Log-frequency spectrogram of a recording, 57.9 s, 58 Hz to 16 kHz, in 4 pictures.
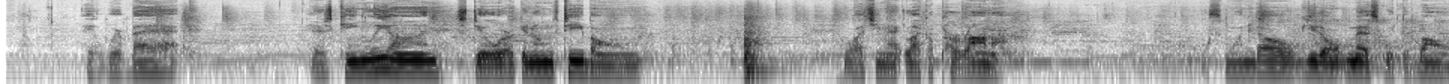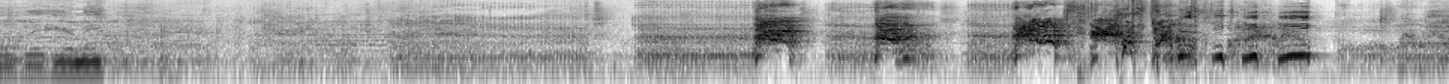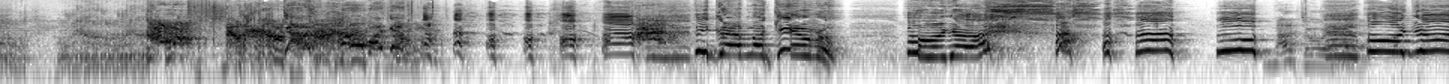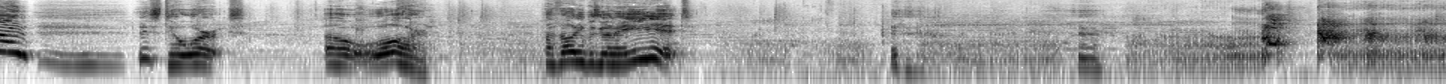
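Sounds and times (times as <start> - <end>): small dog growling: 15.4 - 25.3, 26.6 - 33.3, 50.7 - 57.9
dog growl-barks: 15.6 - 35.8, 50.7 - 57.9.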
